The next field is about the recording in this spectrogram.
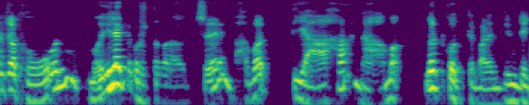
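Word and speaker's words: भवत्याः: দেখুন কি লেখা আছে, ভবত্যাহা, তৈজফলা আকার, উচ্চারণটা কি হয় ভবত্যাহা। ওই দেখুন আকারের পাশে বিসর্গ থাকলে উচ্চারণ শিখেছিলাম, লতাহা, গীতাহা, ধীতাহা, সীতাহা। সিমিলারলি ভবত্যাহা, ভবত্যাহা, ভবত্যাহা, ভবত্যাহা নাম কিম, আপনার নাম কি।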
